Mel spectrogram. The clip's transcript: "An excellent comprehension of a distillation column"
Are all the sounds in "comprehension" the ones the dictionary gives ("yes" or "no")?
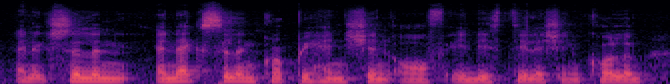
yes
